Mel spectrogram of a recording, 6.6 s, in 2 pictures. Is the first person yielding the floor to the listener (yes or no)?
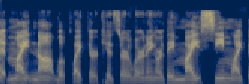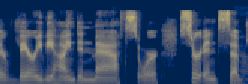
no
